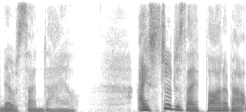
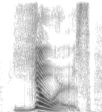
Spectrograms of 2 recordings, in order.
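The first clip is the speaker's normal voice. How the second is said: indignant retort; 12 dB louder than usual. Acted. Isabel retorts in quarrel.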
